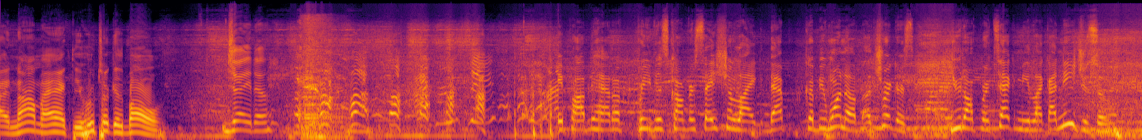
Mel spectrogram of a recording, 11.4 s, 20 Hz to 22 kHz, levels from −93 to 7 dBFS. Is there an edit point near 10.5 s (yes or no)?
no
